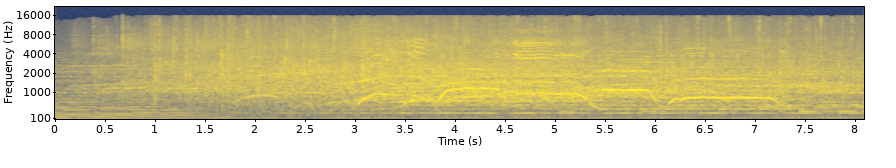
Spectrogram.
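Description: Audience applauding and cheering, building up about a second in, with soft music continuing underneath.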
